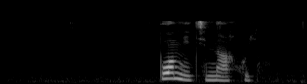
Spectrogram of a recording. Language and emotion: Russian, neutral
